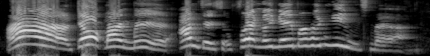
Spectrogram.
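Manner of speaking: high, loud, over-the-top newsman; booming cheesy TV reporter; hyper reporter voice. Acted. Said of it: "hyper realism reporter voice".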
